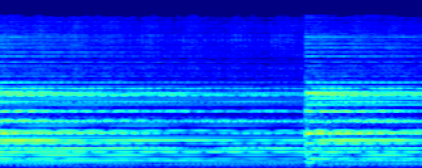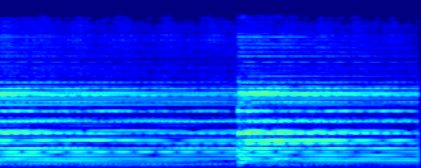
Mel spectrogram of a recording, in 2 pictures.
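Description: A bell rings out, struck again twice about two and a half seconds apart, each strike a rich, many-toned ring that fades slowly.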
